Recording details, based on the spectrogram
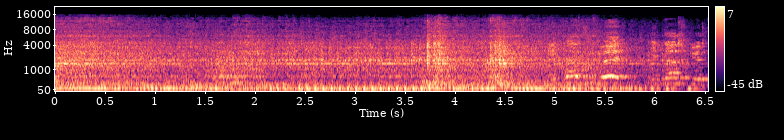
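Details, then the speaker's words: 2012 Polaris Sportsman 400 HO carbureted ATV: starts and idles fine, but on certain throttle responses, especially letting off, revs surge unevenly then sag and die; suspected gummed-up carburetor; cracked intake-to-carb boot also found. "but certain throttle responses it'll just kind of cut out and die so like"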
